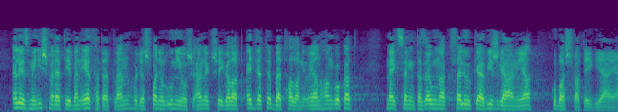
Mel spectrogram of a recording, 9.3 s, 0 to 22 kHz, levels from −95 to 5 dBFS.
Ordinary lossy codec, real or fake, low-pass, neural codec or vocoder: none; real; none; none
